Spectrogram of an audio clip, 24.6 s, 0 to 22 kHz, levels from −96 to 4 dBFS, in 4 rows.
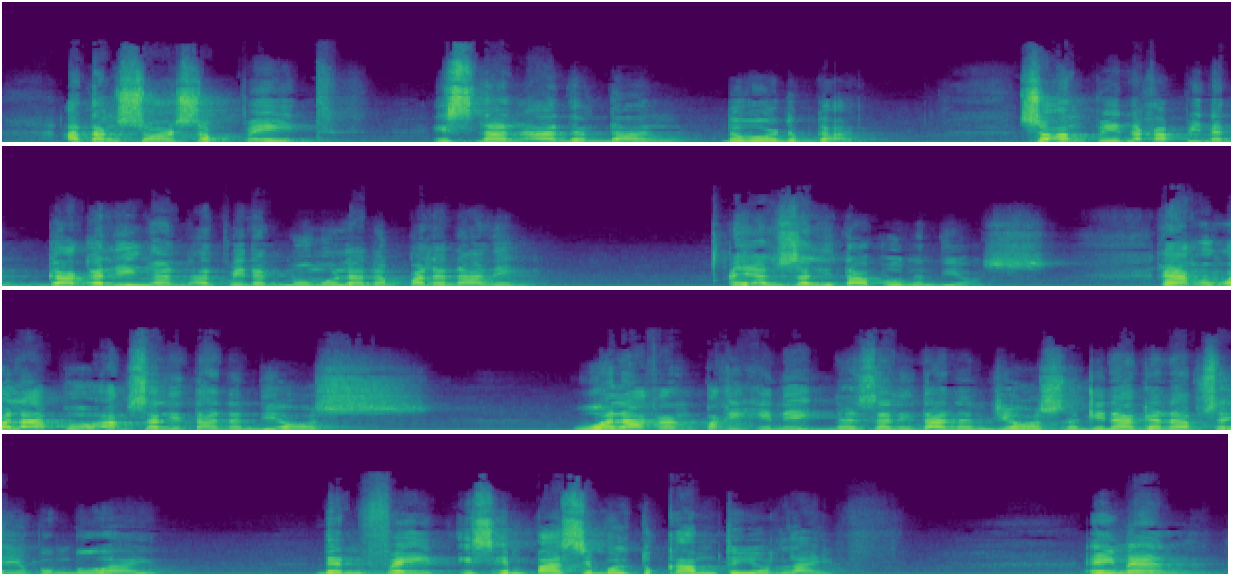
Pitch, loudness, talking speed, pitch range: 230 Hz, -20 LUFS, 140 wpm, 180-270 Hz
